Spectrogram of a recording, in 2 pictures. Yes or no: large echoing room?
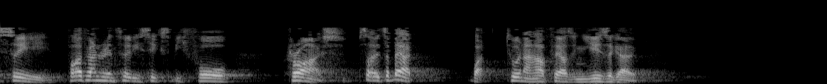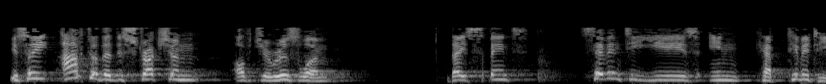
yes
